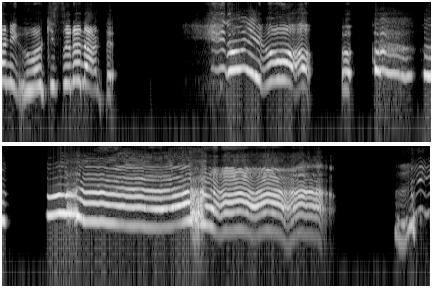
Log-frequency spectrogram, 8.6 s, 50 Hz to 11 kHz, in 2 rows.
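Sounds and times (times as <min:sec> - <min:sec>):
speech: 0:00.2 - 0:01.2
woman crying: 0:03.4 - 0:07.5.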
